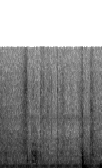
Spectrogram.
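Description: Quiet room with a faint steady hum, and one short knock about a second and a half in as a handheld fabric-covering iron is brought down onto the fabric-covered panel.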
